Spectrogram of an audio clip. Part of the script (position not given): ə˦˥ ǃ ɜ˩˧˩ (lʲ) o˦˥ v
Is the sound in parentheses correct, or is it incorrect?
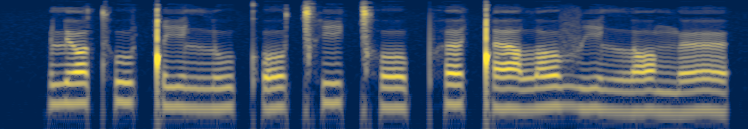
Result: incorrect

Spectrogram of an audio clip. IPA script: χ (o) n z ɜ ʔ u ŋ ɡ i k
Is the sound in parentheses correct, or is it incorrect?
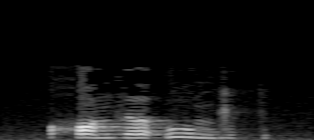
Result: incorrect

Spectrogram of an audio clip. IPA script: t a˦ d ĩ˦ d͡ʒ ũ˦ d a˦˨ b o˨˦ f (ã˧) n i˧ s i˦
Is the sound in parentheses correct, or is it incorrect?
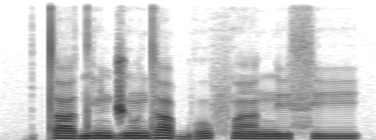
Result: correct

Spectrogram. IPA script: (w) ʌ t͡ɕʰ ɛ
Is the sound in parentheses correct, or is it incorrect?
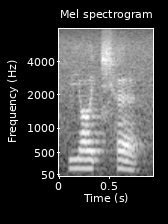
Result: incorrect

